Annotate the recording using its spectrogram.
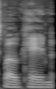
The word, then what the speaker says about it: Spokane: Or is it Spokane? I just got a lesson on this not long ago. I was saying it wrong, right? So it's Spokane, I believe. I was quickly corrected. I'm from Massachusetts. It looks like Spokane to me, but it's Spokane.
